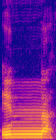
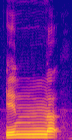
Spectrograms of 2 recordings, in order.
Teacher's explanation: तो यहाँ पर नून के ऊपर शद है तो नून को हम कहेंगे नून मुशद्दद। तो जो नून मुशद्दद है इसको पढ़ते हुए आवाज़ को नाक में ले जाकर थोड़ा सा लंबा करना है। आपने इस बात को याद रखना है कि जहाँ पर भी नून मुशद्दद होगा, जहाँ पर भी नून पर शद आ जाएगी, वहाँ पर हमने नून की आवाज़ को नाक में ले जाकर थोड़ा सा लंबा करना है।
